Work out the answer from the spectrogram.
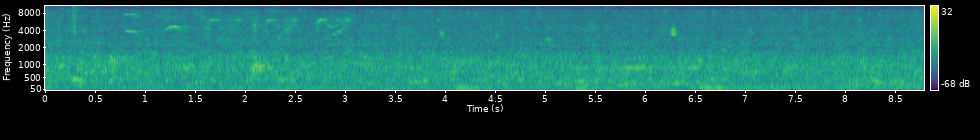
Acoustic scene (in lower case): park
